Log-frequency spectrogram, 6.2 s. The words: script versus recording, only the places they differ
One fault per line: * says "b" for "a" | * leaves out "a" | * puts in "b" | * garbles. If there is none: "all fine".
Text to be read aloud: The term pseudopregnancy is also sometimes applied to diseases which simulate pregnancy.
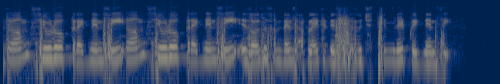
* puts in "term pseudopregnancy"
